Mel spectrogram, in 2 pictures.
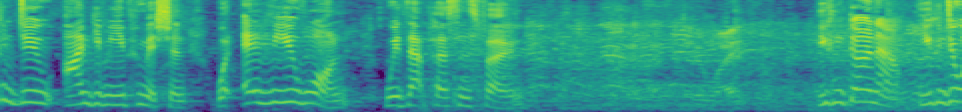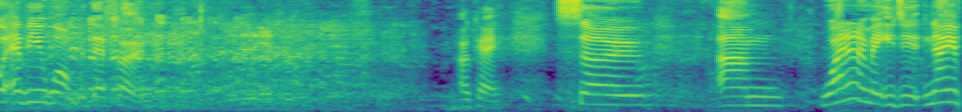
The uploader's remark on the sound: a live conversation in Boston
